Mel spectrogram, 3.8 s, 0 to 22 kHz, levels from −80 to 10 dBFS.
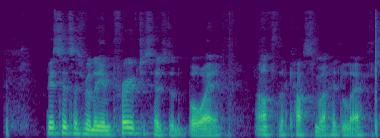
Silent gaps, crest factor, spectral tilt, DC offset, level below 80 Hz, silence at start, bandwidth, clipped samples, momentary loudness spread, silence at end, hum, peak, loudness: none; 18 dB; -8 dB/octave; under 0.1%; -58 dBFS; 0.45 s; 16 kHz; under 0.1%; 10 LU; 0 s; none; -4 dBFS; -21 LUFS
